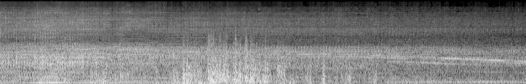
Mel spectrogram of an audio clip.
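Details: 2005/06 Yamaha Fazer 250 single-cylinder with over 115,000 km, idling: loud, fairly regular deep knock about four a second over the engine; worn connecting rod confirmed, later replaced.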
